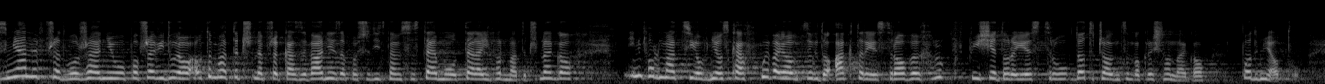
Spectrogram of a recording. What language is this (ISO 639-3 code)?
pol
